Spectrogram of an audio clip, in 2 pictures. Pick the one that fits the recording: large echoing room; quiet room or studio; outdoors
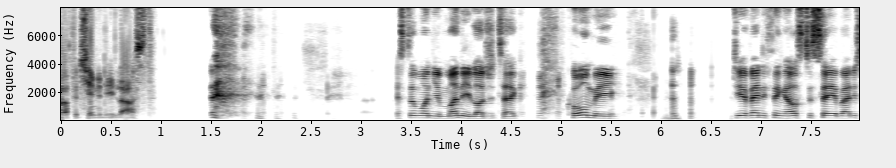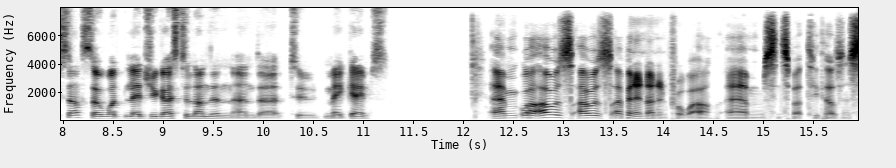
quiet room or studio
